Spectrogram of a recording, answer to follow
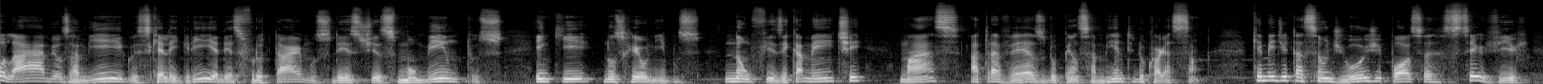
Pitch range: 105-150 Hz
